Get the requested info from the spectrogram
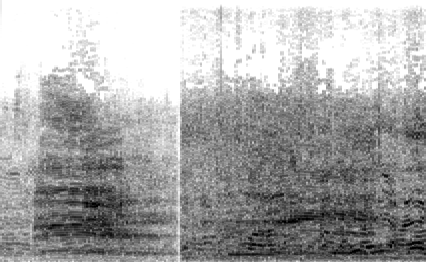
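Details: Sahiwal bull calves at Raniganj cattle market in Dinajpur district, calling amid market bustle: a broad noisy stretch, then a drawn-out harmonic moo with wavering, bending pitch over the final two seconds, crowd noise and voices behind.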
